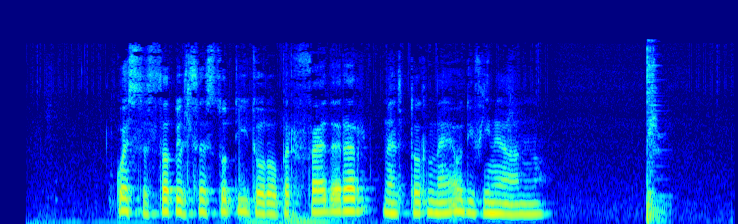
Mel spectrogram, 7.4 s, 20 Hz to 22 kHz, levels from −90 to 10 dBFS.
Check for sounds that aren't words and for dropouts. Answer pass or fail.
fail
